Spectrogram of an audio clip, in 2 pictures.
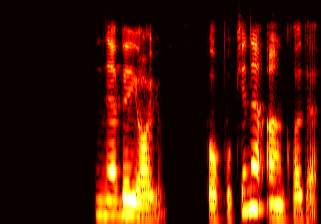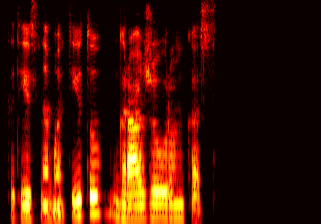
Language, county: Lithuanian, Vilnius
